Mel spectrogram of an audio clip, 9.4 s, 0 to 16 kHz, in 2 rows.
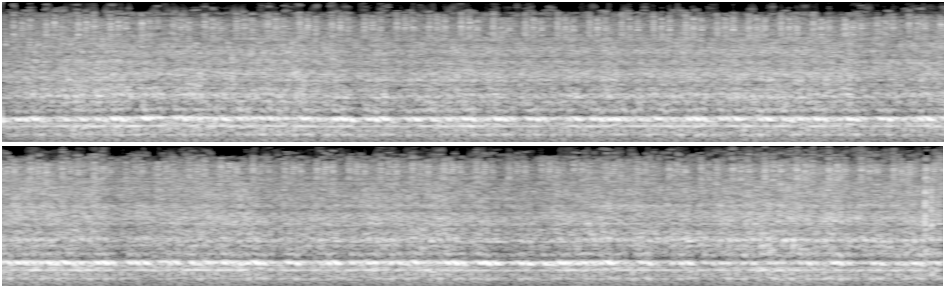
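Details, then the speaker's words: Honda EF hatchback with a swapped B17A1 engine that has oil leaks and smokes a little: at idle before a drive, a constant whirring tone and an uneven faint pulse ride over the engine; the source of the noise is unknown. "i don't know what noise that is but let's go for a drive around the block"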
